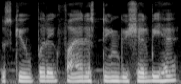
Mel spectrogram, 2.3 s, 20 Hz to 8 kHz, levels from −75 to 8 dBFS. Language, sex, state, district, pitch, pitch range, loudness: Hindi, male, Karnataka, Bangalore, 145 Hz, 140-150 Hz, -13 LUFS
